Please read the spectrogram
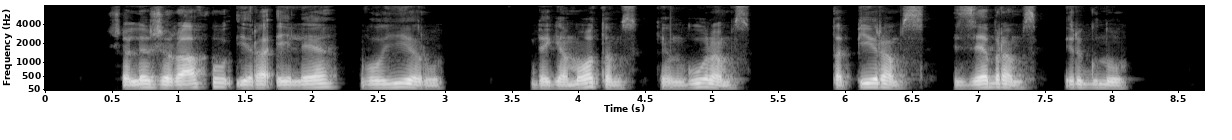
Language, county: Lithuanian, Alytus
